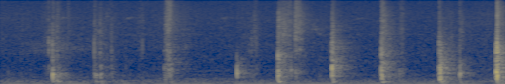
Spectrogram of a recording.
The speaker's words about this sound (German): Und diesen Teppich hier, der vor der Balkontür ist, schüttle ich jetzt auch kurz aus. Weil der langsam auch nötig hat, dass er ausgeschüttet wird.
